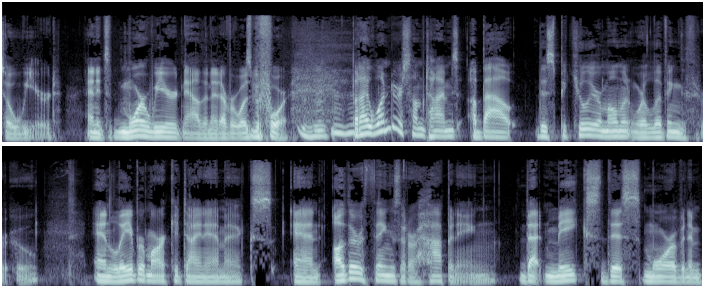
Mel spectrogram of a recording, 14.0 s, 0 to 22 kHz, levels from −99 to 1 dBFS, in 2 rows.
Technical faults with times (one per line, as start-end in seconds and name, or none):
none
